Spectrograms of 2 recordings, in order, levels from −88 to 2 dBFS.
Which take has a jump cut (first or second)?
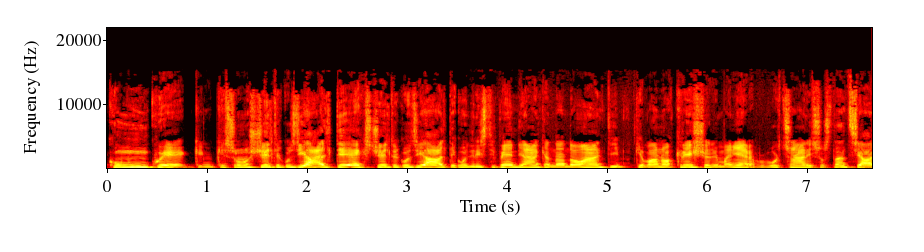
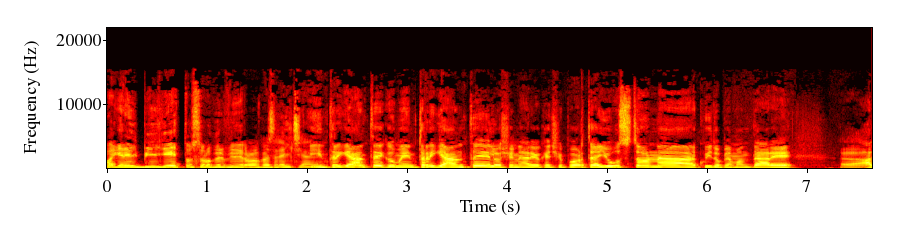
first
